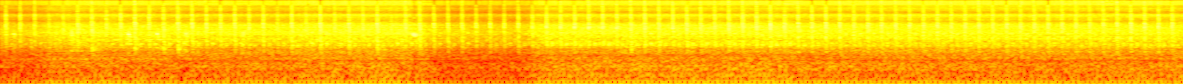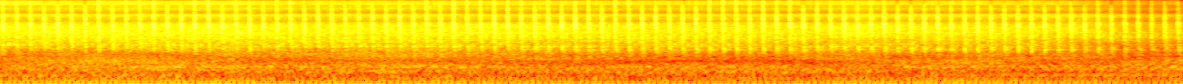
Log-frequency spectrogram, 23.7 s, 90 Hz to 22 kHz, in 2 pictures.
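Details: 1988 Chevrolet C1500 with the 305 V8, before an oil change: a steady, loud knock of about three or four raps a second under the idle rumble; cause unknown.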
